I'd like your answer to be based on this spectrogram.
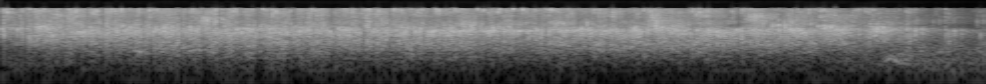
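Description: Sustained applause from a school auditorium audience welcoming a guest speaker at an Academy of Science St. Louis and Kirkwood High School event, loud, dense and steady throughout, tapering slightly at the end.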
